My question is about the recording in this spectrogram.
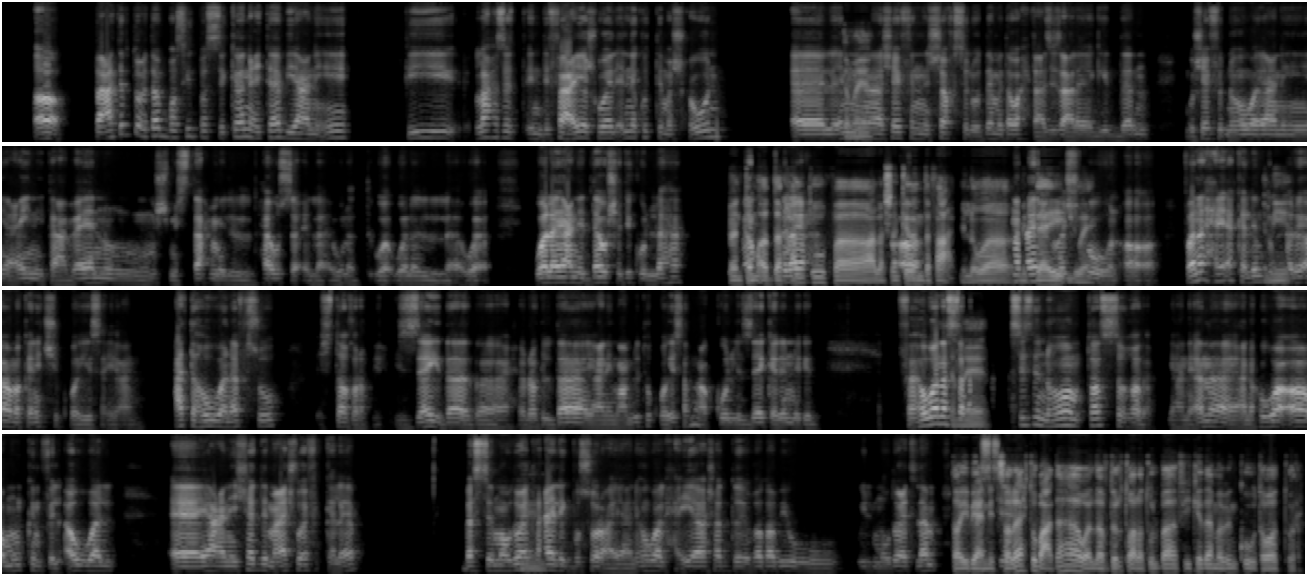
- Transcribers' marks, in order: tapping; background speech
- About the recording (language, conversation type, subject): Arabic, podcast, إزاي نبني جوّ أمان بين الجيران؟
- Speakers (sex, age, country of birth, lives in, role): male, 20-24, Egypt, Egypt, host; male, 25-29, Egypt, Egypt, guest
